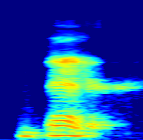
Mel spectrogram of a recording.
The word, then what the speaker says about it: better: an American, is that usually in most American accents, the T's in the middle of a word sound much more like D's.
